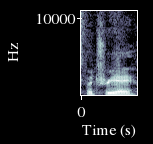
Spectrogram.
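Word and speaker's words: Feutrier: Hi, my name is Chris Vrier. last name is spelled F as in Frank, EU, T is in Tom, R I E R.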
